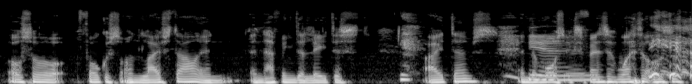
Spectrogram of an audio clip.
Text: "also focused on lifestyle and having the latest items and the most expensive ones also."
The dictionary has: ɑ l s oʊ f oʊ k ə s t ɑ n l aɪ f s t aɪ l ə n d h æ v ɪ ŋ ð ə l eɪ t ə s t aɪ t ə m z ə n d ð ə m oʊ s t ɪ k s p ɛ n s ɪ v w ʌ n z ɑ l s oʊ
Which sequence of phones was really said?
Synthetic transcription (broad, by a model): ɑ l s oʊ f oʊ k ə s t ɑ n l aɪ f s t aɪ l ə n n h æ v ɪ ŋ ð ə l eɪ t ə s t aɪ t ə m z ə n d ð ə m oʊ s t ɪ k s p ɛ n s ɪ v w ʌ n ɑ l s oʊ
